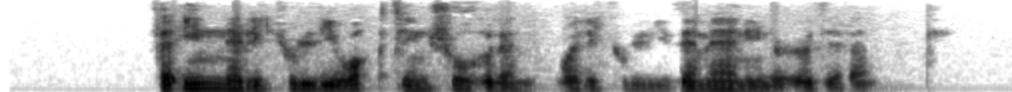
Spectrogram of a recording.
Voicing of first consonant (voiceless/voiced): voiceless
